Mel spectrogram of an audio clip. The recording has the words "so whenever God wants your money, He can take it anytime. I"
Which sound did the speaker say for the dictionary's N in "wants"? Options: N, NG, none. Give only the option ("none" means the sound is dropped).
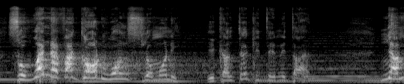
N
